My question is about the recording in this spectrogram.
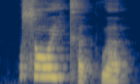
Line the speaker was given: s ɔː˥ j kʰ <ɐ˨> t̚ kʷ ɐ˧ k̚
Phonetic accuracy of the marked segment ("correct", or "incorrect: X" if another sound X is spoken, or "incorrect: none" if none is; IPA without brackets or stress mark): correct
